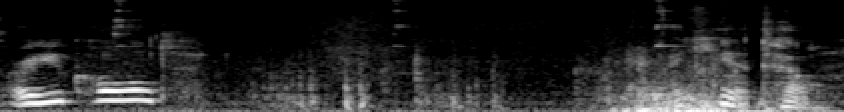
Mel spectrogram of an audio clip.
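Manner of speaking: normal talking voice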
